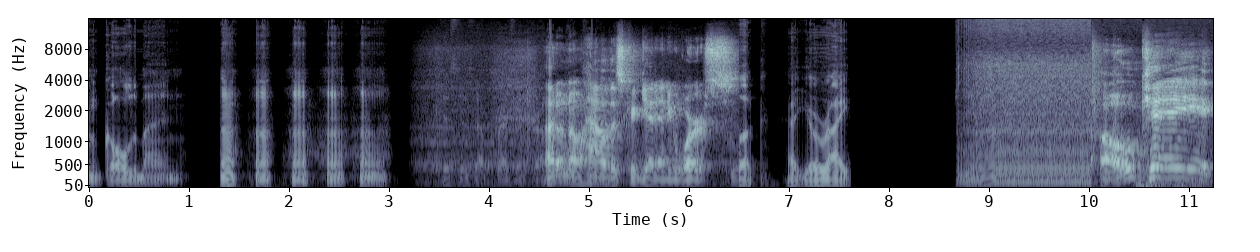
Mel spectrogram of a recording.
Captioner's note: mimic laughter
